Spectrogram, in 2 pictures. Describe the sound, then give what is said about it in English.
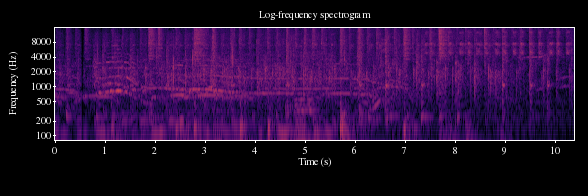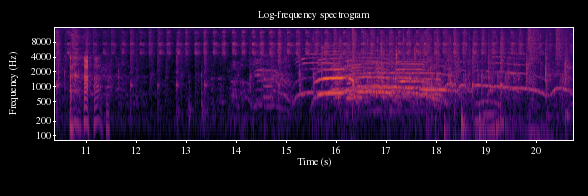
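Crowd noise at a live comedy show, a steady roar of cheering and clapping under a man's voice, swelling into a louder burst near the end. “Ladies and gentlemen, come on, guys. Keep making noise for Michael Lehrer.”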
